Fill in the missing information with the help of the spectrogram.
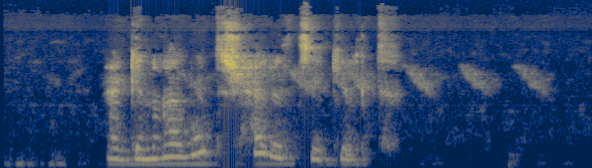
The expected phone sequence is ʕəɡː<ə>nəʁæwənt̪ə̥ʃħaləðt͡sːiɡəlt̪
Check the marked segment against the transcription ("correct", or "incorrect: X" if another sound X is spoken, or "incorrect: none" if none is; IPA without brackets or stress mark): correct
